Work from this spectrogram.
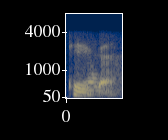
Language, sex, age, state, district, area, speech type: Hindi, male, 18-30, Rajasthan, Jaipur, urban, conversation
